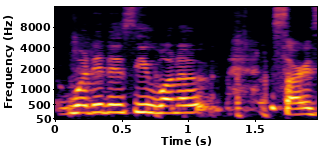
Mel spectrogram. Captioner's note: laughter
